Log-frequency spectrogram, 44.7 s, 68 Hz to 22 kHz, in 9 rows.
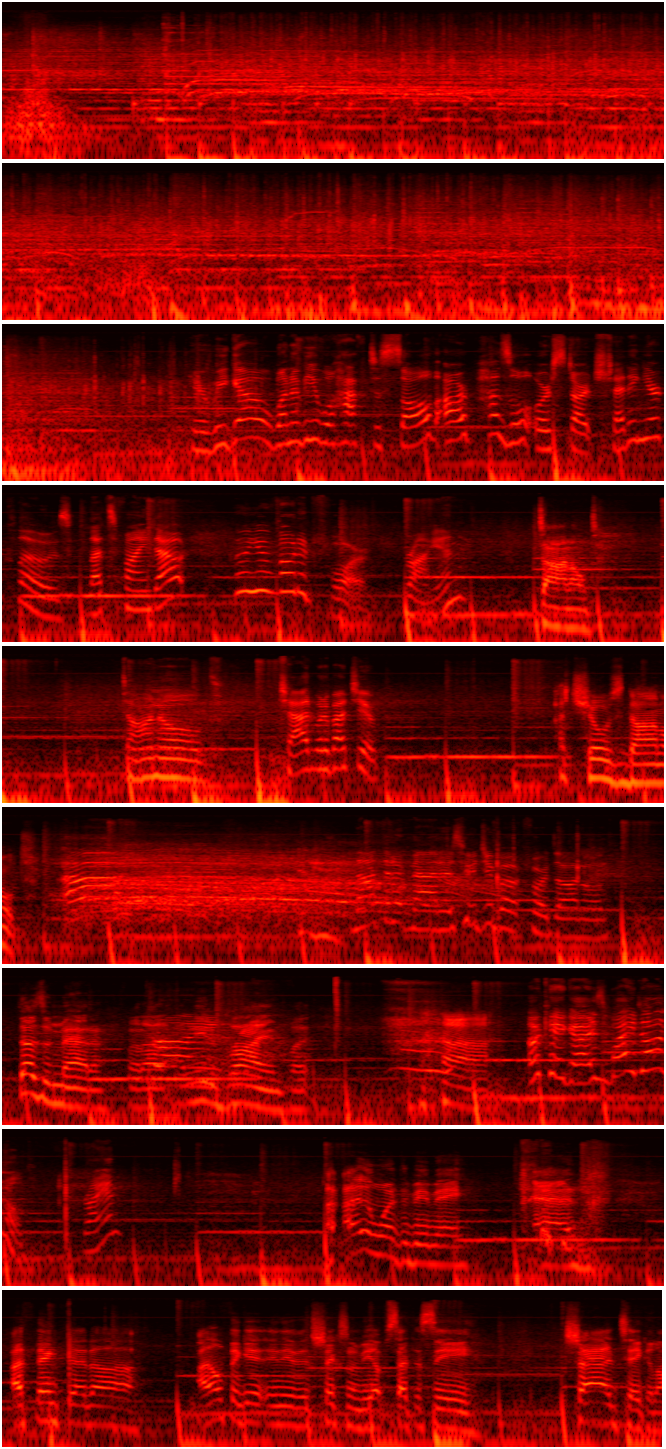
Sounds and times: Music: 0:00.0 - 0:44.6.

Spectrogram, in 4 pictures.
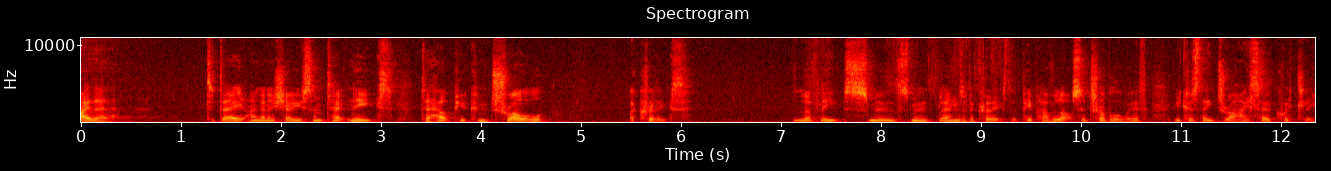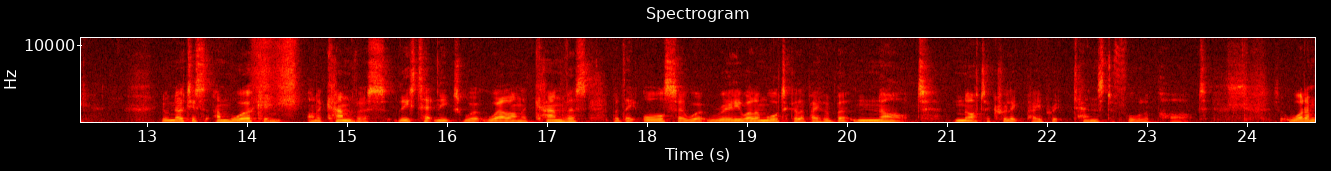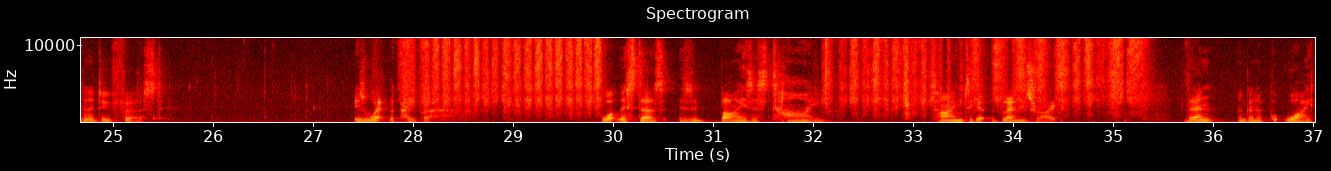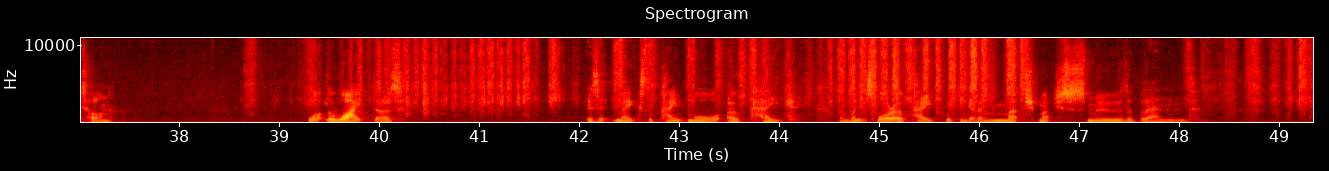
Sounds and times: Speech: 0:00.0 - 0:00.4, 0:01.2 - 0:04.7, 0:05.5 - 0:06.2, 0:07.1 - 0:12.4, 0:13.2 - 0:23.6, 0:24.3 - 0:25.6, 0:27.4 - 0:28.4, 0:29.9 - 0:32.2, 0:33.2 - 0:34.5, 0:35.7 - 0:37.5, 0:39.3 - 0:40.3, 0:42.1 - 0:48.3.

